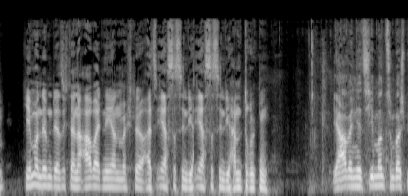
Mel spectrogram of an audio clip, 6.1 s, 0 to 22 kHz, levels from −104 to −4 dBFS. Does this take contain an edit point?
yes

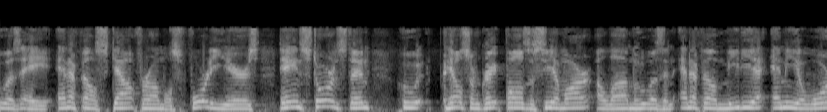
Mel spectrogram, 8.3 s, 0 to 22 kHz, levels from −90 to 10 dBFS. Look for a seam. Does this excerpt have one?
yes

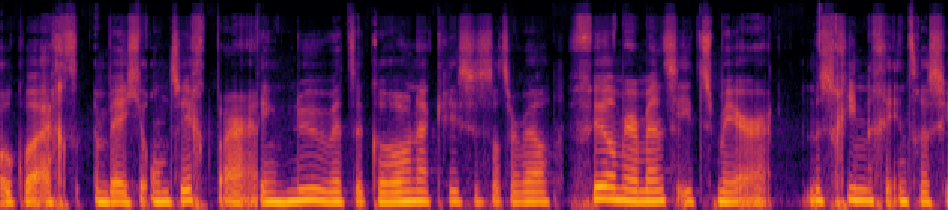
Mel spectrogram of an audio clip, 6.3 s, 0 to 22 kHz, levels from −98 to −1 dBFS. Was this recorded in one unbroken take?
no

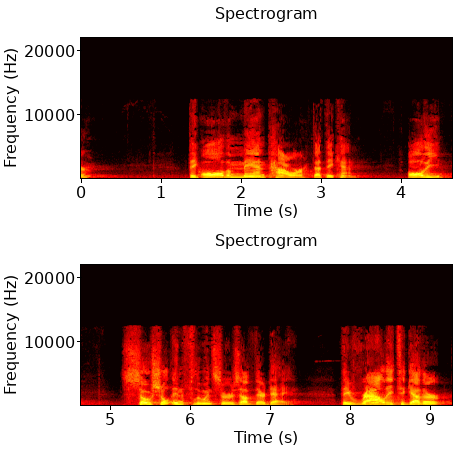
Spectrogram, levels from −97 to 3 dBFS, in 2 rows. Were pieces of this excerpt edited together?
yes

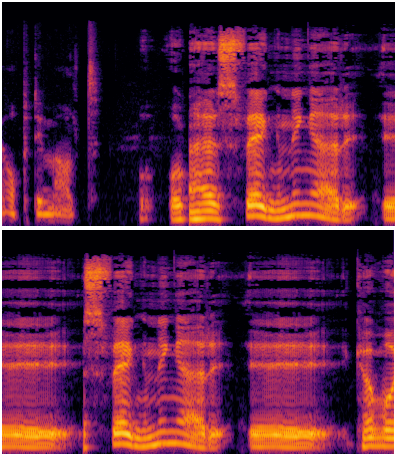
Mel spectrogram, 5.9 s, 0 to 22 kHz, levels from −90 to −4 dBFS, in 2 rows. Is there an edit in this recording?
yes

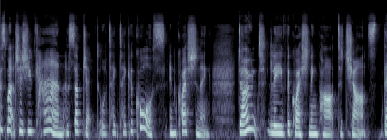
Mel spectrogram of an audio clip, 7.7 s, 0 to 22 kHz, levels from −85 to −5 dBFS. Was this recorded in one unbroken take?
no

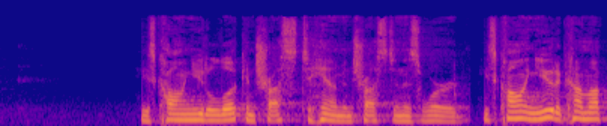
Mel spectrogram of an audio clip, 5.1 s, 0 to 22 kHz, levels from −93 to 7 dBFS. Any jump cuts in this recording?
yes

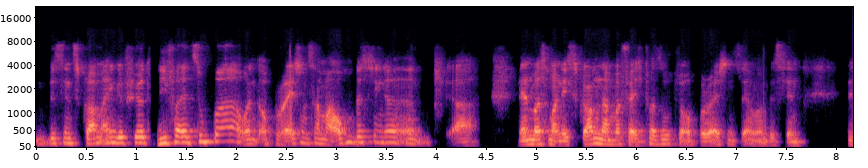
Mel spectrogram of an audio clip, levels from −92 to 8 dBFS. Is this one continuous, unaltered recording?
no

